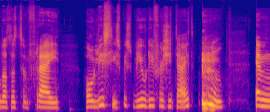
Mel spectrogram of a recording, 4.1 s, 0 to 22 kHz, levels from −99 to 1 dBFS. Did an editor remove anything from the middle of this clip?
yes; 1 cut; at 1.8 s

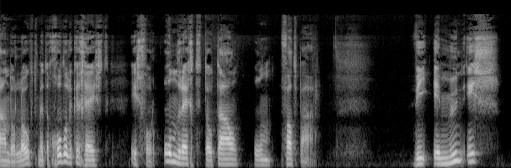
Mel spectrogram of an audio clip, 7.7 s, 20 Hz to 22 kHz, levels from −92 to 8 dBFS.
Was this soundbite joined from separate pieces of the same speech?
no; 0 cuts

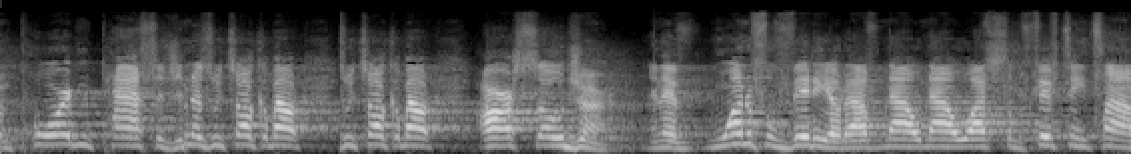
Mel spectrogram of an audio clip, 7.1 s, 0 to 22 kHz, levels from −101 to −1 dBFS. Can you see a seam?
yes; 3 cuts; at 1.1 s, 2.1 s, 5.7 s

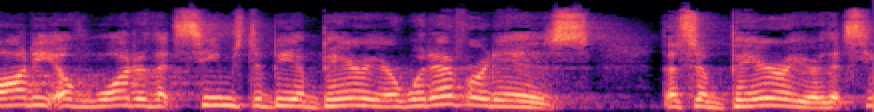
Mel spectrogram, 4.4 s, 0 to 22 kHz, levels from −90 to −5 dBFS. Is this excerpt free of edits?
yes; 0 cuts

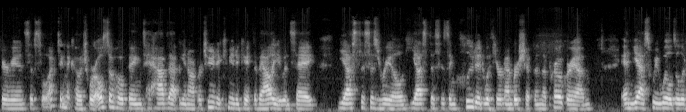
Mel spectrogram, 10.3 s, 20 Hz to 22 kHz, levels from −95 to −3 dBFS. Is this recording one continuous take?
yes; 0 cuts

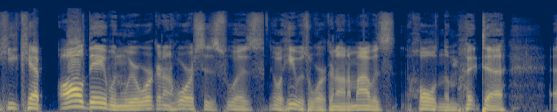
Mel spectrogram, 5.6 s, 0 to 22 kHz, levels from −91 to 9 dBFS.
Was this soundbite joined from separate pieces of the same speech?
no; 0 cuts

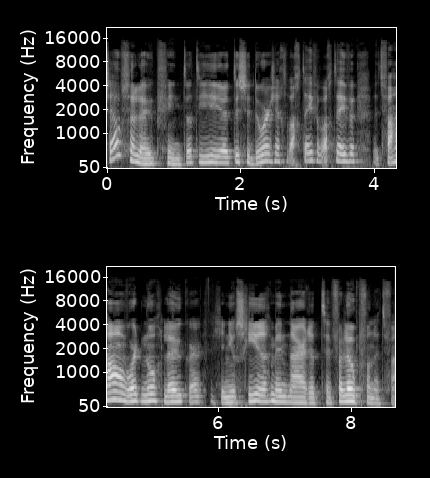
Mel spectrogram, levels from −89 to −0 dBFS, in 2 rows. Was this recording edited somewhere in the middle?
yes; 1 cut; at 5.8 s

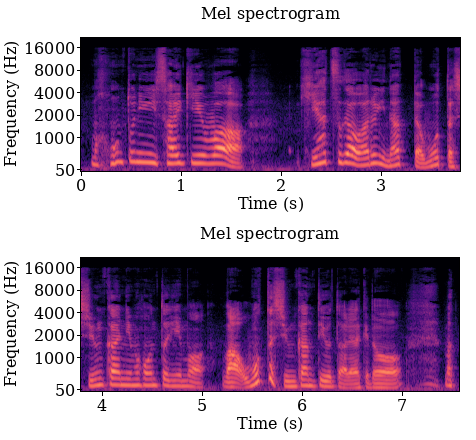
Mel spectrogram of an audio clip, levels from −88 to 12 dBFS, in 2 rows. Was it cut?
no; 0 cuts

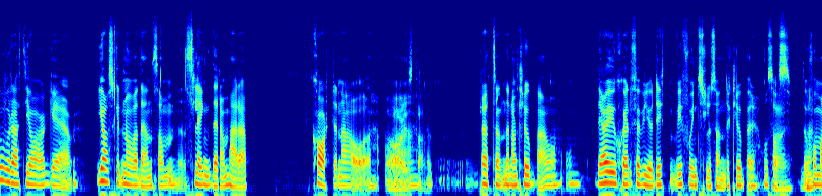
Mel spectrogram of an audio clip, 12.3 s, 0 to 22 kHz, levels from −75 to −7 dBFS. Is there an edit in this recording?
no; 0 cuts

